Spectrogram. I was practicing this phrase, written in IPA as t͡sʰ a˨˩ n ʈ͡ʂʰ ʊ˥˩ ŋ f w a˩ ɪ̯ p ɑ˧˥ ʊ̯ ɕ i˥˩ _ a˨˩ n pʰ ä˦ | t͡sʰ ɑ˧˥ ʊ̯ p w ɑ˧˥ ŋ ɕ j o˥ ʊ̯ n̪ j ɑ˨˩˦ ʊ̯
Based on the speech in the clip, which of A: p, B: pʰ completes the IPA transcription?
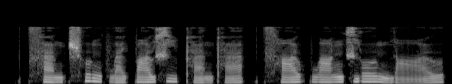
B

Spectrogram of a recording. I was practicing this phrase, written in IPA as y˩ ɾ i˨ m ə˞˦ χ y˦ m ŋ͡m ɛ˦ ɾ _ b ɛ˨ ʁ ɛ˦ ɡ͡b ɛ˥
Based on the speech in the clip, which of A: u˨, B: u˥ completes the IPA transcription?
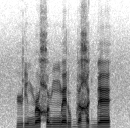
B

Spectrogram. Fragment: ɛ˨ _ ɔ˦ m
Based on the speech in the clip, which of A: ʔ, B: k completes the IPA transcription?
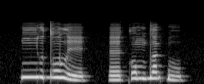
B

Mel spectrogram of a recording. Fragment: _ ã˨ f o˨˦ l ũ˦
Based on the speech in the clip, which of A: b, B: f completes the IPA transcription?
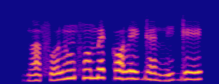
A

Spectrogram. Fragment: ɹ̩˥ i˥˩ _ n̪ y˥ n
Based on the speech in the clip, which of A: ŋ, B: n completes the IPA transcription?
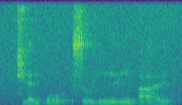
A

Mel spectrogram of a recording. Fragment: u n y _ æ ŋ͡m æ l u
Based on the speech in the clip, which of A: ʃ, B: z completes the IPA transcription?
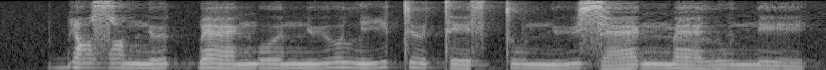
B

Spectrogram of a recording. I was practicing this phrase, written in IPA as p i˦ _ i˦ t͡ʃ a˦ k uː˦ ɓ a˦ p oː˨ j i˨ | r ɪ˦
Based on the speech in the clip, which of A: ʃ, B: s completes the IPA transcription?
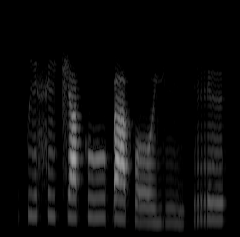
B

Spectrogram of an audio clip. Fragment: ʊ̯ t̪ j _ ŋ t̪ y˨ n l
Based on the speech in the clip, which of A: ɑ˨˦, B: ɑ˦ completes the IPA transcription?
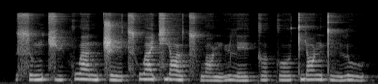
B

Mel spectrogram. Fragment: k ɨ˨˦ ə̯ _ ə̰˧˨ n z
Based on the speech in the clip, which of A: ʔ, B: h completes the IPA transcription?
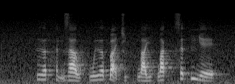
B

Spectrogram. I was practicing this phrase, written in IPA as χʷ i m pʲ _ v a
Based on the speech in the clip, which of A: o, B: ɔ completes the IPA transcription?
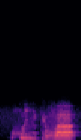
B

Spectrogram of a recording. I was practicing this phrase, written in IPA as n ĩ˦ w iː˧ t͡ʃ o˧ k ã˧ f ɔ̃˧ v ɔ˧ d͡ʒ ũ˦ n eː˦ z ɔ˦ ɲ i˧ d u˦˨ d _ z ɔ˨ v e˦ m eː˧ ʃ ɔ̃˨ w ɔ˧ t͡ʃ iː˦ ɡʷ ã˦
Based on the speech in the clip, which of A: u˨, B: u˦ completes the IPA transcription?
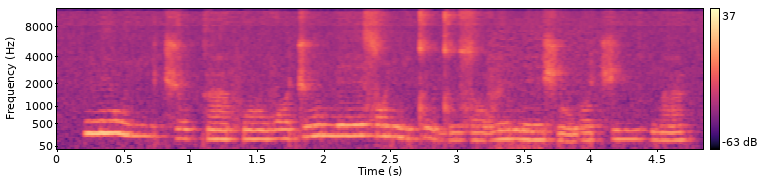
A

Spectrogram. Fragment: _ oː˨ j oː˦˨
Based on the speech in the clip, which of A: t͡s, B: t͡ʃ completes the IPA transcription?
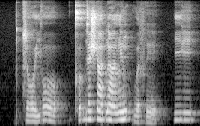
A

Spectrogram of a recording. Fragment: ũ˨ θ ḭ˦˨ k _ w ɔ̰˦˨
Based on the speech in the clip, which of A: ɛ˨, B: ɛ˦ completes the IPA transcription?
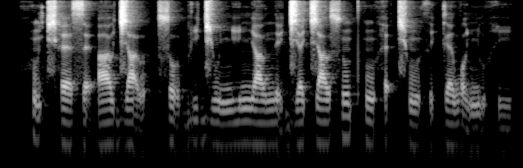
B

